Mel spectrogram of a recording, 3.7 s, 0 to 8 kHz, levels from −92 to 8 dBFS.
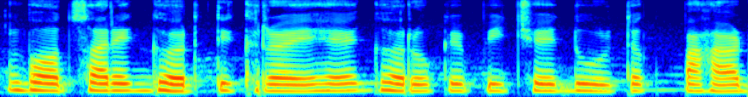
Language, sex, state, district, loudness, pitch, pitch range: Hindi, female, Uttar Pradesh, Jyotiba Phule Nagar, -17 LUFS, 210 Hz, 200-215 Hz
